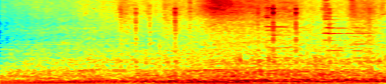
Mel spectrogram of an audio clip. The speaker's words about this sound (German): An einem milden Herbstabend sind wir mit dem Auto in München unterwegs.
